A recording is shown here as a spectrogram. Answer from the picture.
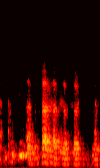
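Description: Speech only: a person talking in the room, picked up through a Zoom meeting, with a short hum about half a second in.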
